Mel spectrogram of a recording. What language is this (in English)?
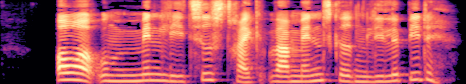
Danish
